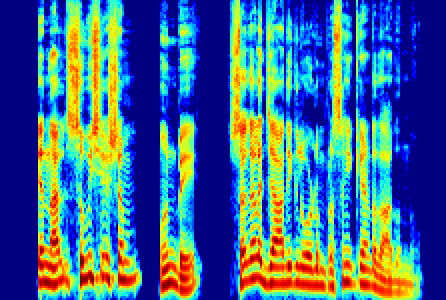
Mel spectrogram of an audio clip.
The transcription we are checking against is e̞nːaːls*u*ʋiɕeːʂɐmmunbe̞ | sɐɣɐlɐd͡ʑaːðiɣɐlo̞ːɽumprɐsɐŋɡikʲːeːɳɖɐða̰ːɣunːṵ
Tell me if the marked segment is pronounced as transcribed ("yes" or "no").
yes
